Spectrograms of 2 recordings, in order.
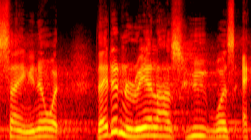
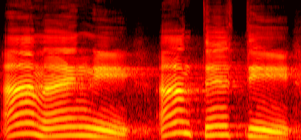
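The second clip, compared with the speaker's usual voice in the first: put-on very slow, drawn-out childish whine; whiny little kid; 3 semitones higher, much slower than usual. Parent imitating their whiny kid on a trip, very slow. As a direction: whine like a bored five-year-old in the car. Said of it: "when your kid's like".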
